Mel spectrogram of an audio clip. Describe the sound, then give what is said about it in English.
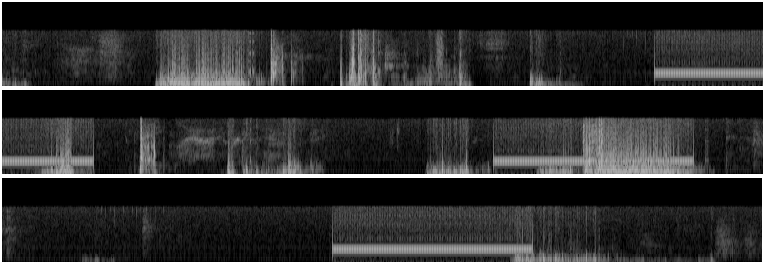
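A telephone line tone repeats while a call is transferred to voicemail. Three steady, even tones of about two seconds each are separated by noisy bursts and gaps of silence. “if you can transfer me to his voicemail, that would be great. Okay, one second.”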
